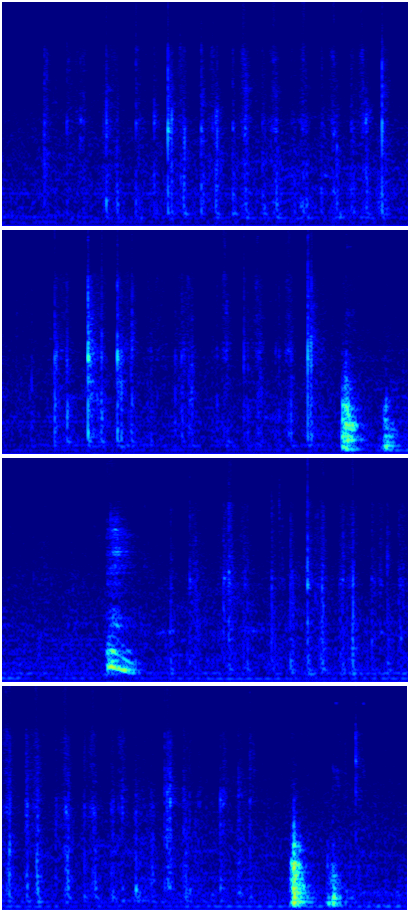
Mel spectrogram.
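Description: Playing cards riffle and flick softly as they are shuffled by hand.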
